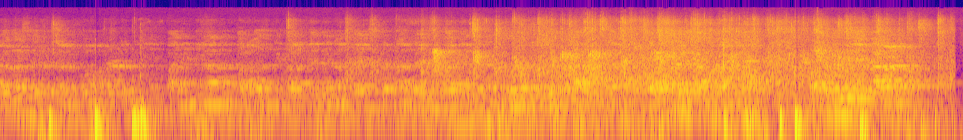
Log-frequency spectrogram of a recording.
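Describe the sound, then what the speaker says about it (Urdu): Applause from an audience at an anniversary awards ceremony for a newspaper, a broad dense clapping that builds and stays loud, with some louder claps and a voice speaking over it near the start. "تالیاں زور سے بجاؤ"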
